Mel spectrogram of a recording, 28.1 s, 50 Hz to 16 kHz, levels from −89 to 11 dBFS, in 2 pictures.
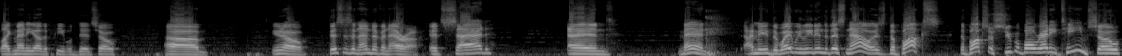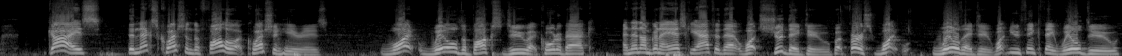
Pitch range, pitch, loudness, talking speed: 150-210 Hz, 180 Hz, -30 LUFS, 175 wpm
